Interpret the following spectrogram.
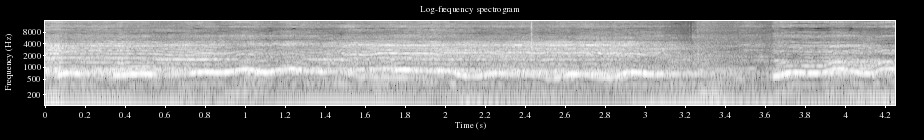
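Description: A women's gospel group singing live into microphones: one strong lead voice runs and wavers up and down in pitch over steady low instrumental accompaniment, with a short break about three and a half seconds in before the voice comes back in.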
